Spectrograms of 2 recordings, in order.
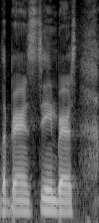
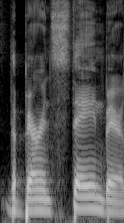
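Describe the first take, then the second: First: The name's second part rhymes with 'line'. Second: The name's second part rhymes with 'rain'. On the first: This is how people always remembered it. The speaker calls it wrong. "not the Berenstein Bears" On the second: This is the name's actual form. The speaker calls it right. "it's actually called, uh, named, it's the Berenstain Bears"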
